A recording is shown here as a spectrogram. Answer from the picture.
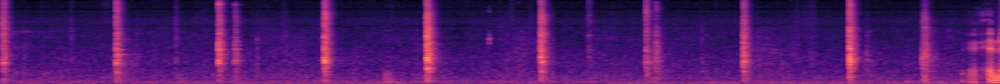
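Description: Sharp clicks of LEGO plastic, about a dozen at roughly one a second, as the hinged hull panels of a LEGO Millennium Falcon are folded shut one after another.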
